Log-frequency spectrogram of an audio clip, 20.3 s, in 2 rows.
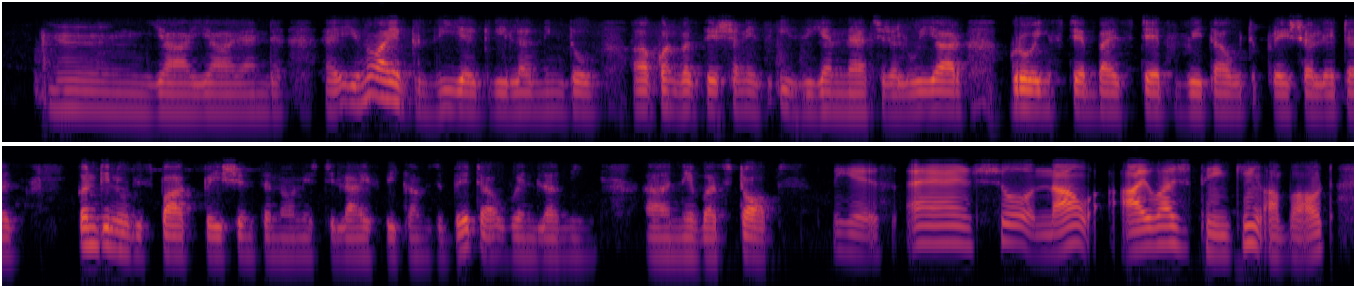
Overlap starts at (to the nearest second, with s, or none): none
